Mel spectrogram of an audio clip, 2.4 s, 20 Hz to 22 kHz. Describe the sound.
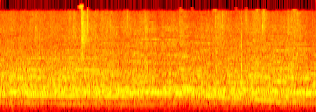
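A dense, roaring crowd of NC State fans at Players Retreat cheering and shouting as they watch the Wolfpack's March Madness win over Texas Tech, their first in 9 years, loud and continuous throughout with many overlapping voices and excited whoops.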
